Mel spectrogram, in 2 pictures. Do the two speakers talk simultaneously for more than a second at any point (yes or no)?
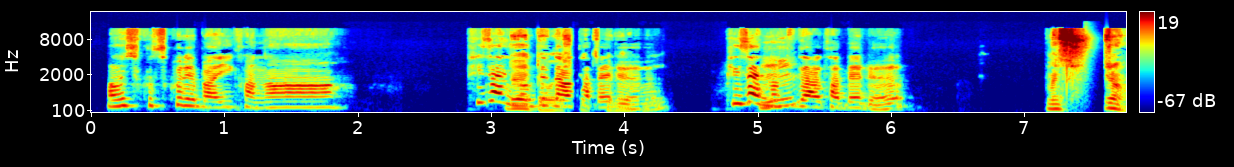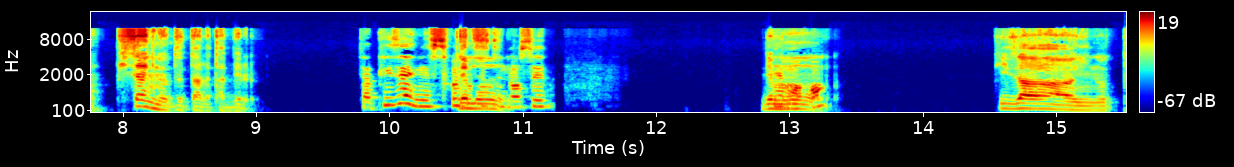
yes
